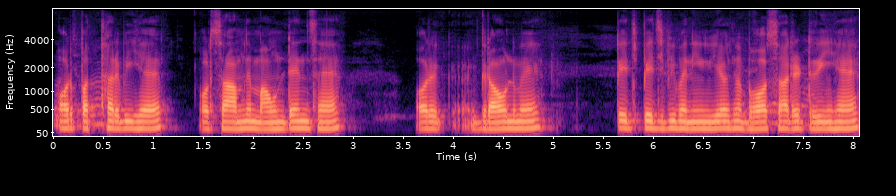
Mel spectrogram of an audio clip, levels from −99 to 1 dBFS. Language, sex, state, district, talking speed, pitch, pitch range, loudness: Hindi, male, Punjab, Pathankot, 170 wpm, 120 Hz, 115-125 Hz, -20 LUFS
